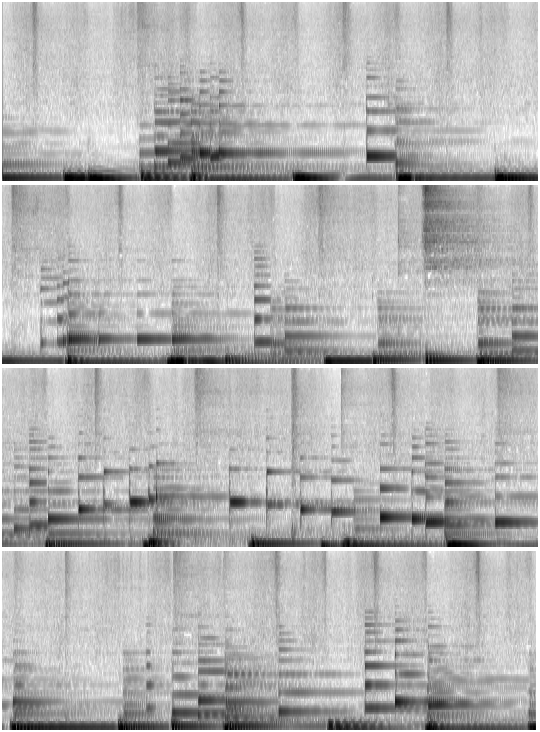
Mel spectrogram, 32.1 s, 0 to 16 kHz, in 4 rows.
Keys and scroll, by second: 2.0-2.8 typing, 6.2 KP_3, 6.3 KP_Decimal, 7.1 KP_5, 9.3 Delete, 18.1 ctrl+[, 19.3 ctrl+space, 24.5 space, 25.2 z, 28.8 space.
